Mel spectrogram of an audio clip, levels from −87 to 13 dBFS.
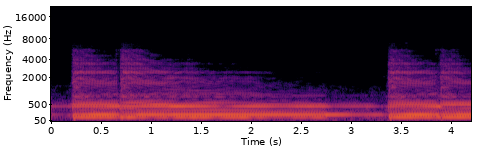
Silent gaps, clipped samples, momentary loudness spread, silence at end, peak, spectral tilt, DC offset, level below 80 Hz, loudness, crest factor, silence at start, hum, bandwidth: none; under 0.1%; 6 LU; 0 s; -18 dBFS; -10 dB/octave; under 0.1%; -60 dBFS; -30 LUFS; 12 dB; 0 s; none; 5.8 kHz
